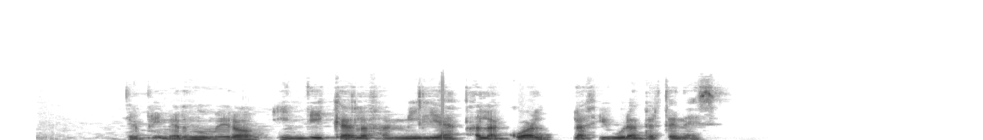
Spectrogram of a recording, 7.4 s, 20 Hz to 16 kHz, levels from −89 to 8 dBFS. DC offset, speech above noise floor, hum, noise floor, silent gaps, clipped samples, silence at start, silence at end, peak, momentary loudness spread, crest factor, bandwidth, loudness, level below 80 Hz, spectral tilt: under 0.1%; 43 dB; none; -61 dBFS; none; under 0.1%; 0.95 s; 2 s; -2 dBFS; 12 LU; 18 dB; 6.8 kHz; -18 LUFS; -58 dBFS; -8 dB/octave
